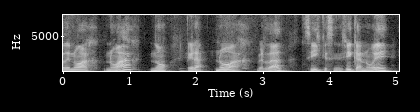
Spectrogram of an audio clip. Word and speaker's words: Noaj: ¿Quién se acuerda cómo era la pronunciación correcta de Noaj? ¿Noaj? No, era Noaj, ¿verdad?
